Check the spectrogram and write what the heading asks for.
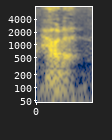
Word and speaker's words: Gouda: some people, depending on what region of Netherlands you're in, it's either hard or soft G, but he says Gouda when you ask him to pronounce it in Dutch.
